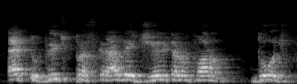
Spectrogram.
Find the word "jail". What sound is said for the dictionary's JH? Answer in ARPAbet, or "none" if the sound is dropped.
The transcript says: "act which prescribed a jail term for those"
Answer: JH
